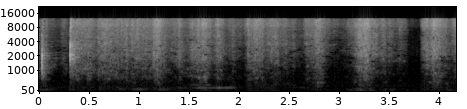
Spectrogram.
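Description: Thin plastic bag crinkling and rustling in a series of irregular crackles as it is handled and pulled open.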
